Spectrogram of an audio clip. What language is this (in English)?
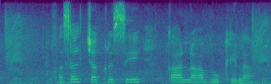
Bhojpuri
